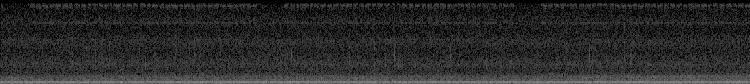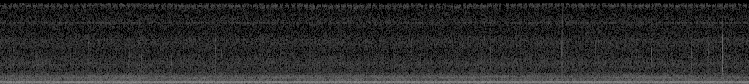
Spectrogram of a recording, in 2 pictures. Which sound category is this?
Soundscapes > Nature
